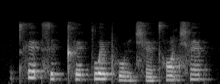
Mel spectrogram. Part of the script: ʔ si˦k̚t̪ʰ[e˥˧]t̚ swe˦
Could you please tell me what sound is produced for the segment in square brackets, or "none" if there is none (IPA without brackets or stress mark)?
e˦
